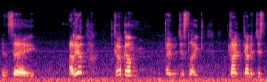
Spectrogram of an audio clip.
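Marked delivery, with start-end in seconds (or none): 1.4-2.6 lightly acted urging, higher pitched; a mild in-character hurry-up; urging Croesus. Player voices Croesus urging injured Precious along, lightly urgent. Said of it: "Croesus will kind of ... and say".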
